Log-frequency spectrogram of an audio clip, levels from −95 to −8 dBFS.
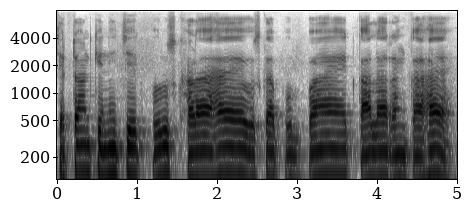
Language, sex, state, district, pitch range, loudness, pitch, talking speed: Hindi, male, Jharkhand, Garhwa, 115-125 Hz, -14 LUFS, 120 Hz, 155 wpm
